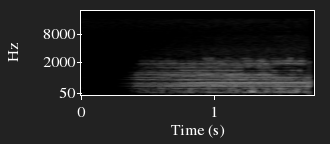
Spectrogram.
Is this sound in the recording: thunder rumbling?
no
